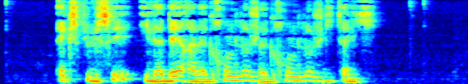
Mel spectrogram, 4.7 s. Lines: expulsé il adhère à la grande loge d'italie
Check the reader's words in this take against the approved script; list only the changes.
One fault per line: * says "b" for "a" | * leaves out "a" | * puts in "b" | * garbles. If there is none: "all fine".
* puts in "la grande loge"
